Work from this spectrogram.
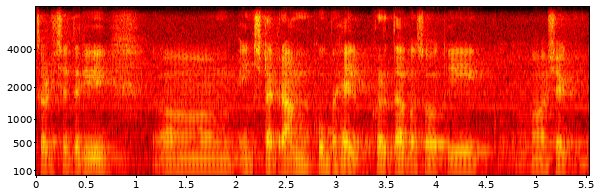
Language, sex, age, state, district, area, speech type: Goan Konkani, male, 18-30, Goa, Ponda, rural, spontaneous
